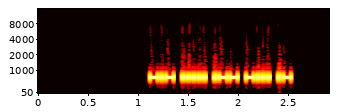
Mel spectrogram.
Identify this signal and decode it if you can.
Morse code, heard as a keyed tone, about 41 wpm, 700 Hz. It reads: K5WBA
